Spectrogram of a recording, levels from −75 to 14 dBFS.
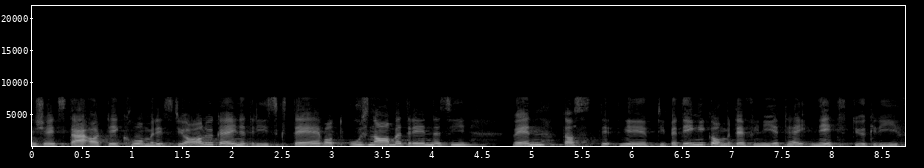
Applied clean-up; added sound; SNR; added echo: neural mask model Resemble Enhance denoiser.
